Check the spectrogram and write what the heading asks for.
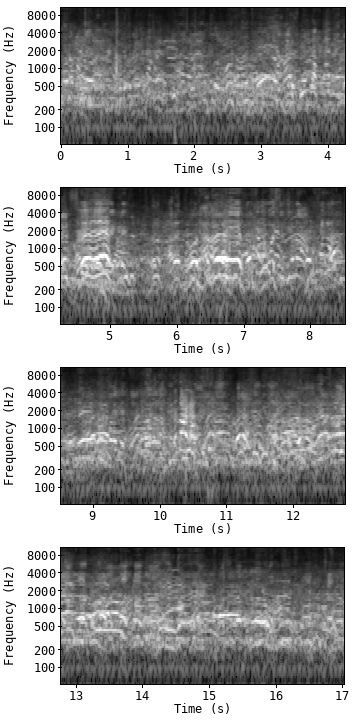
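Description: A packed crowd of people talking and calling out over one another, many voices at once with no single speaker standing out. There are louder shouts about four and a half and six and a half seconds in.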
